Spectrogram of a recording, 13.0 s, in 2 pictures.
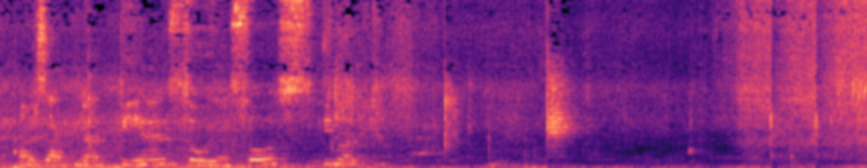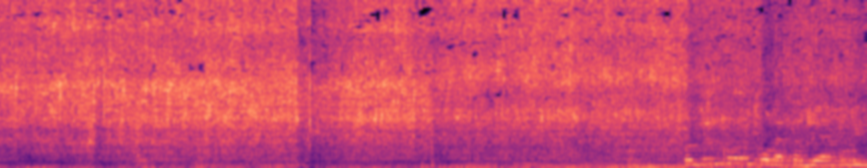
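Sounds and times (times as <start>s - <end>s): chicken sizzling in wok: 5.3s - 13.0s.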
